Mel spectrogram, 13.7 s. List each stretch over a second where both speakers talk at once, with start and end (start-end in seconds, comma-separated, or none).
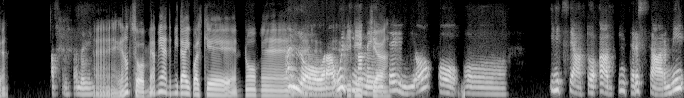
5.7-7.8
